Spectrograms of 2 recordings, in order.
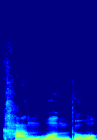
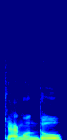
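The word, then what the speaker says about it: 강원도: province in south korea so when you say the name of this province make sure to say kang wando not like gang ondo i can see some foreigners they say g-a-n-g as gang but in korean you have to say kang with the strong a sound so make sure to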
